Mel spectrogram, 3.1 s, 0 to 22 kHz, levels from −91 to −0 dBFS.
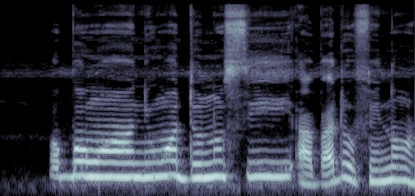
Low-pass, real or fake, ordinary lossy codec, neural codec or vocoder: none; fake; none; vocoder, 48 kHz, 128 mel bands, Vocos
